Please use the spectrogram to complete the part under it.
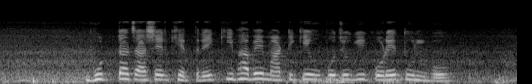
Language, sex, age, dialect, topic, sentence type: Bengali, female, 36-40, Rajbangshi, agriculture, question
